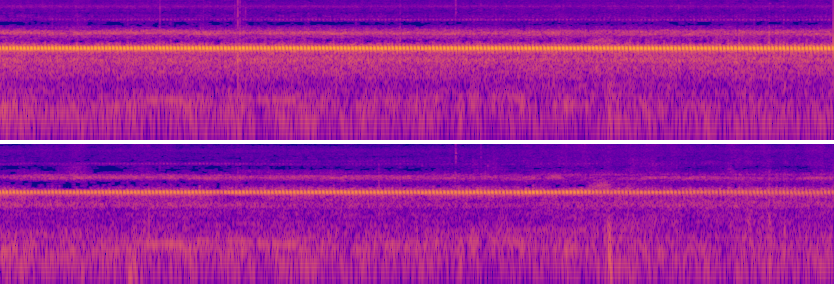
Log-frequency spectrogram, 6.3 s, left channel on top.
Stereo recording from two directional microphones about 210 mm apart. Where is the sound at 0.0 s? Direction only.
30° left (ahead or behind).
